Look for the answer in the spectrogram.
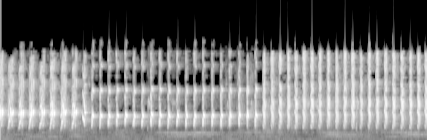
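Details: Long ngekek chatter from a fighter lovebird, used to stir up other lovebirds and as a training model: fast shrill rattling pulses, about two dozen in five seconds, with soft whistling behind.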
